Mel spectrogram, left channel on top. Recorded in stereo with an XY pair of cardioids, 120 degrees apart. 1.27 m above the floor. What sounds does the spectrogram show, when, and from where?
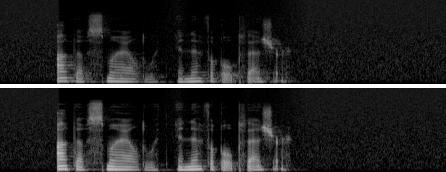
0.6 s a woman speaking: 45° right, 0.5 m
